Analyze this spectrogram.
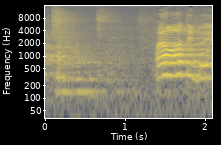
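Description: A person's high voice, drawn out and sing-song, comes in loudly about two-thirds of the way through after a quieter moment.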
